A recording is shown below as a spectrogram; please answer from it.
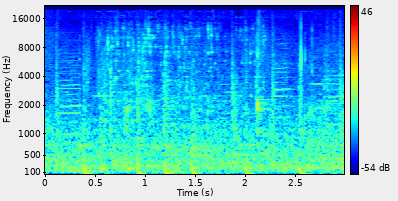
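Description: Water pours into a cooking pan for boiling chicken in a kitchen, a steady splashing trickle with soft repeated low thuds throughout and no talk.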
